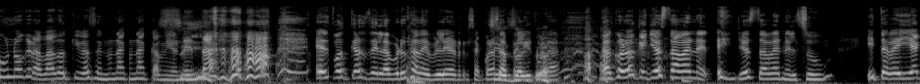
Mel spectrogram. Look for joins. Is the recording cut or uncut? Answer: cut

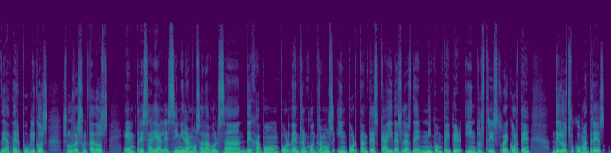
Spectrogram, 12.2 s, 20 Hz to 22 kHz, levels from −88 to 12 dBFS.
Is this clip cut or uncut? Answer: uncut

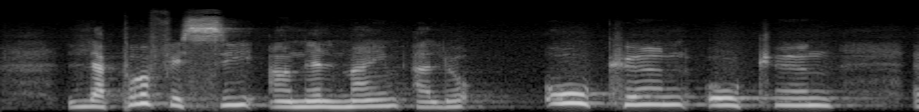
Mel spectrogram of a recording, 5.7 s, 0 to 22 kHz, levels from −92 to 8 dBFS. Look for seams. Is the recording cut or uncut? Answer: uncut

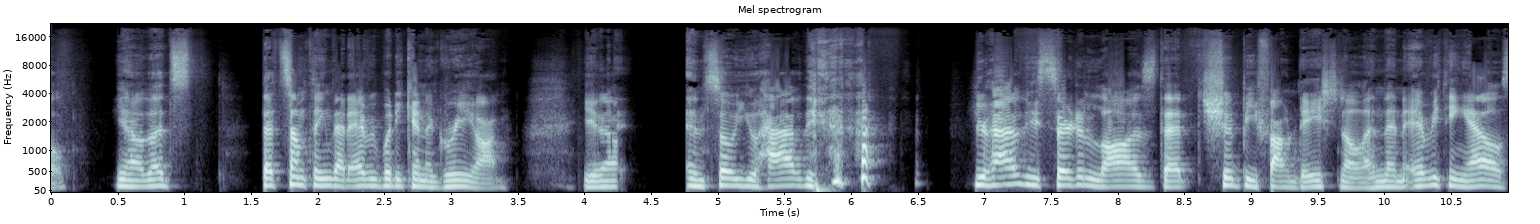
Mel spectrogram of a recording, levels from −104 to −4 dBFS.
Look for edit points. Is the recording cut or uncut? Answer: cut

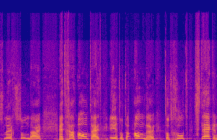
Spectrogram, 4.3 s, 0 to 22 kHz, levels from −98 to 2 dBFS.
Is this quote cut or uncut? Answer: cut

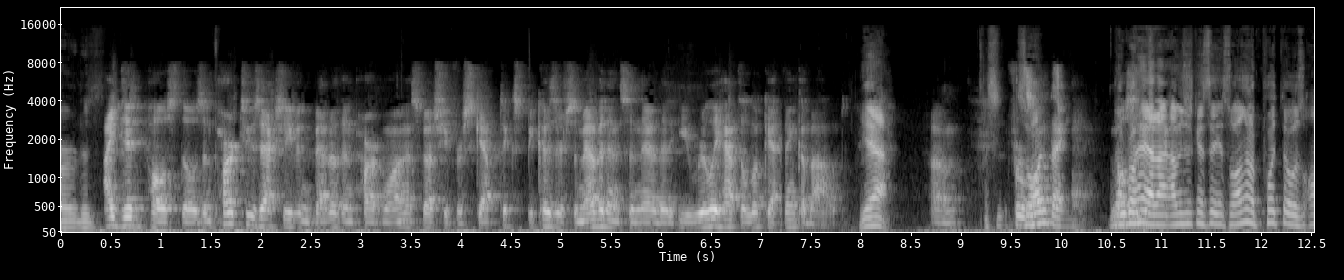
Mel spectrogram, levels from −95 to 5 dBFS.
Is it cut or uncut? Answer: cut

